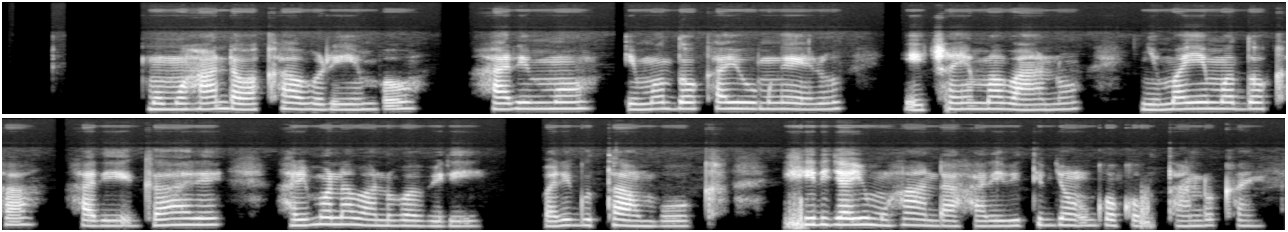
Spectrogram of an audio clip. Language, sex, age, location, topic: Kinyarwanda, female, 18-24, Huye, government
